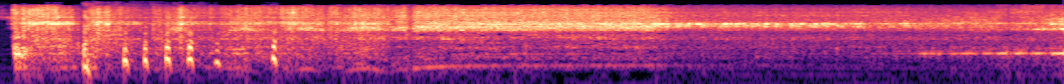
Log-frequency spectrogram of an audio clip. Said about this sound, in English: Work that Oster fake Vitamix. Do you really think we can't tell the difference between a Vitamix and an Oster sound?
